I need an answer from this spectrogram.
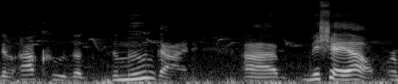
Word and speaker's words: Mishael: Mishael, or Michael, depending on how you want to pronounce it, but Mishael, who is what God is.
